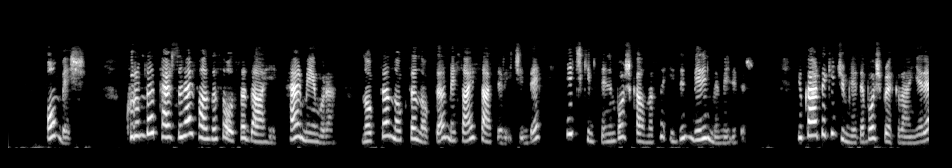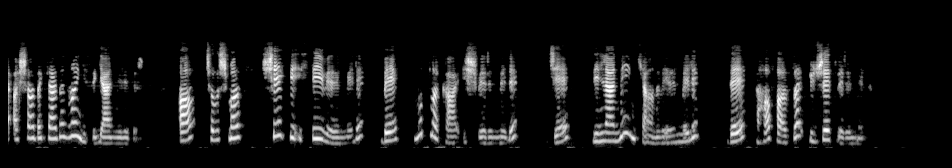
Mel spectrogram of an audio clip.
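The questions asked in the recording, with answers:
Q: Kurumda personel fazlası olsa dahi her memura ...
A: B: Mutlaka iş verilmeli.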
